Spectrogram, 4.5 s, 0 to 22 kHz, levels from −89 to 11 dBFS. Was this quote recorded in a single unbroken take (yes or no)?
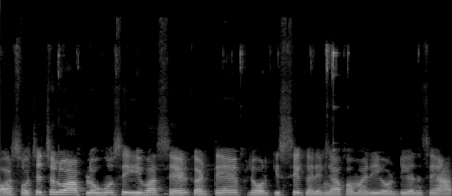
yes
